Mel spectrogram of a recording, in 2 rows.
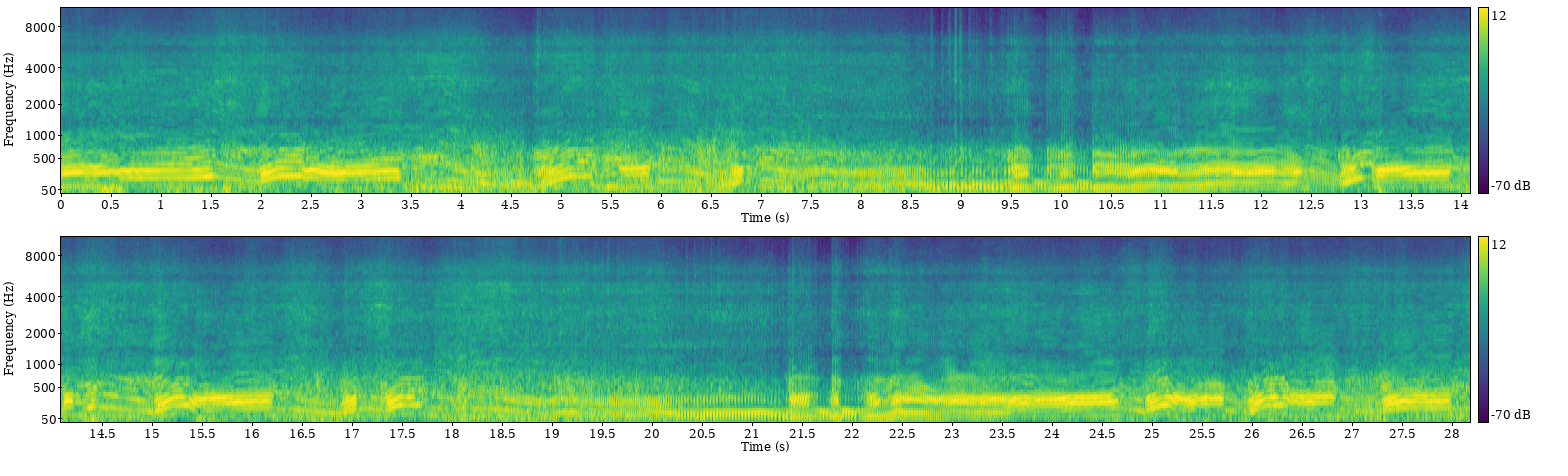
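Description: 125cc motocross bike's engine being ridden hard, revving up and shifting over and over: the pitch climbs through each gear and drops when the throttle shuts off. A steady low wind rumble runs underneath.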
